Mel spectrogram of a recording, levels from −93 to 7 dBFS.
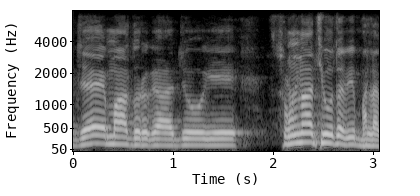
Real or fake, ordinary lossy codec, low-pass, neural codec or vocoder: real; Opus, 32 kbps; 7.2 kHz; none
